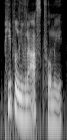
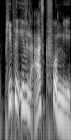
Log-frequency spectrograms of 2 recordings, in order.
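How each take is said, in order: First: It is said in the speaker's ordinary voice. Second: It is said in a put-on character voice.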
